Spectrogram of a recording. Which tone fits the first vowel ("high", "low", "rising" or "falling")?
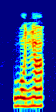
low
